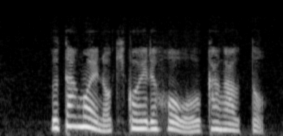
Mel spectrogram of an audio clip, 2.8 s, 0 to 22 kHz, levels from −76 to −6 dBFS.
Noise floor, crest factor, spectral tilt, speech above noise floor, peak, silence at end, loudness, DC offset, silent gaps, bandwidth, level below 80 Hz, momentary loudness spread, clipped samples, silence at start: -55 dBFS; 16 dB; -7 dB/octave; 36 dB; -4 dBFS; 0.2 s; -19 LUFS; under 0.1%; none; 13.5 kHz; -54 dBFS; 7 LU; under 0.1%; 0.5 s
